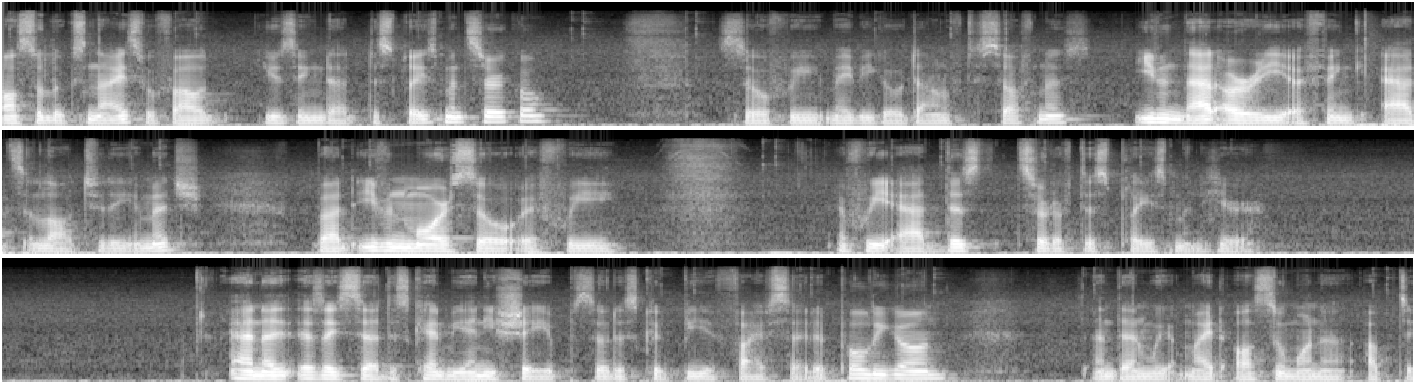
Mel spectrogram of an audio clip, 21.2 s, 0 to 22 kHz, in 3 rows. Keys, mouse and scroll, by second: 0.9 click, 1.7 middle click, 2.1 click, 2.9 click, 3.4 click, 3.9 click, 4.3-5.0 drag, 7.7 click, 8.7 click, 9.2 ctrl+z, 10.9 ctrl+click, 11.1 ctrl+drag, 11.4 click, 11.6 click, 11.8-12.5 drag, 12.9-13.3 drag, 16.0 click, 17.4-17.8 drag, 18.1 click, 18.3 middle click, 18.9 drag, 19.5 click, 20.9 click.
